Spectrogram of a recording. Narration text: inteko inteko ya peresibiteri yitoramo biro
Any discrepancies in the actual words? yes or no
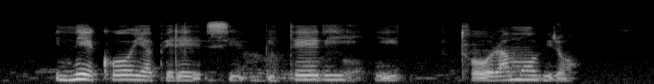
yes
